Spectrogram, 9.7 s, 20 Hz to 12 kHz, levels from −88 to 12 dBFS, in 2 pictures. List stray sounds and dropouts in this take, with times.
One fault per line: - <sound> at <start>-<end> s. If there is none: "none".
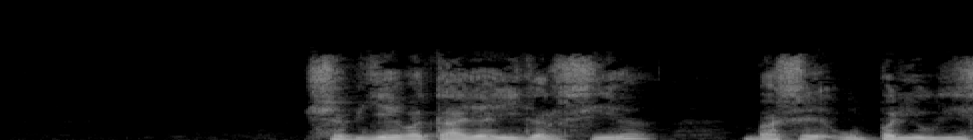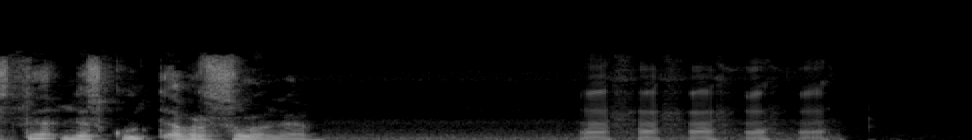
- laugh at 7.8-9.0 s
